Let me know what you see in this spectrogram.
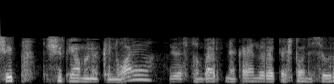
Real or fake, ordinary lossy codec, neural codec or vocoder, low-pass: fake; MP3, 24 kbps; codec, 44.1 kHz, 3.4 kbps, Pupu-Codec; 3.6 kHz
